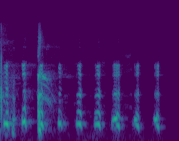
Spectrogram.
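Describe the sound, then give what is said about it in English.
A rapid run of about nine short, harsh coughs in a steady rhythm, one stronger burst near the start, with no talking around them. “I took a big, that was, you know, when you take a, and you can't stop coughing.”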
